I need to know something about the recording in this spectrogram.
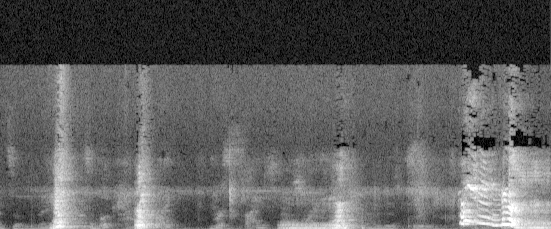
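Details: Woody, a pet dog reacting to something he hears or senses outside the window, gives two sharp barks, then a lower rumbling growl-like sound and a final pair of higher, tonal yelping barks.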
